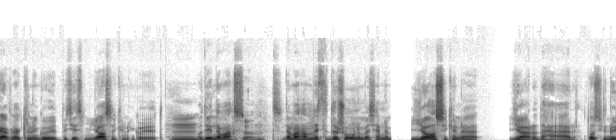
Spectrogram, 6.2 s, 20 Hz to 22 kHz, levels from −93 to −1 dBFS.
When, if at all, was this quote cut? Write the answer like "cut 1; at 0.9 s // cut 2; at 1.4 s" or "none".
cut 1; at 2.3 s // cut 2; at 3.9 s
